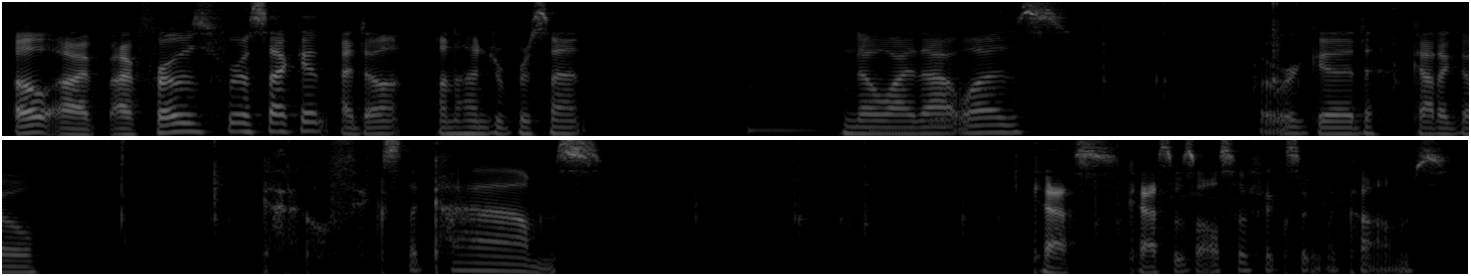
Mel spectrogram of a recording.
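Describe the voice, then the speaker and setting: Male host, hoarse and raspy, bright tone, rambling gamer chat. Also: slow, pauses often, a little hiss or hum. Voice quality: deeper raspy register. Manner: rambling, self-interrupting. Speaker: stream host. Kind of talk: casual gaming chat on a charity stream.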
